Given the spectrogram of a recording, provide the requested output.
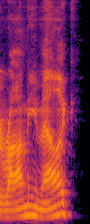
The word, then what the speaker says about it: Rami Malek: Rami Malek?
